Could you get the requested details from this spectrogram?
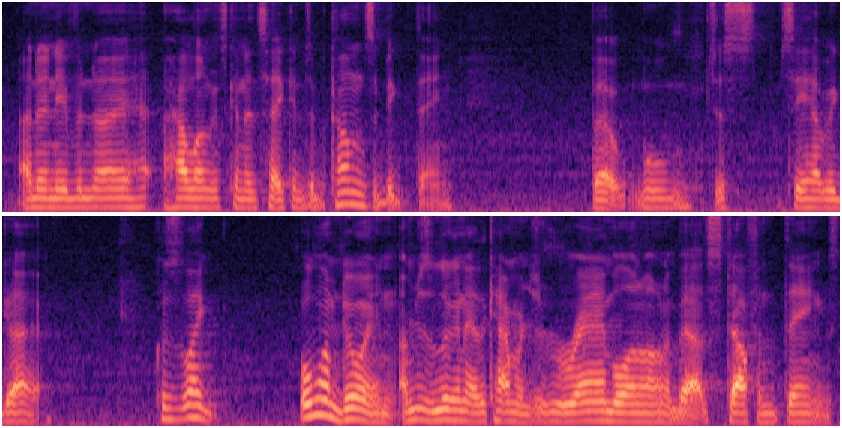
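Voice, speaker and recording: A man mumbles at a fairly quick pace in a dark, mellow tone. His pitch is medium, with ordinary variation. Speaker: vlogger. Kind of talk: casual vlog monologue. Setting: at work during night shift. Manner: halting, filler-heavy; occasional mumbling.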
